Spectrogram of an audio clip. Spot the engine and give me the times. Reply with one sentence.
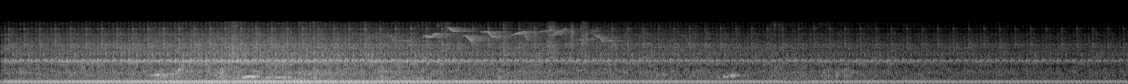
The engine can be heard from 0.0 to 11.2 s.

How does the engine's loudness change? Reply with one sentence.
The loudness of the engine goes down.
